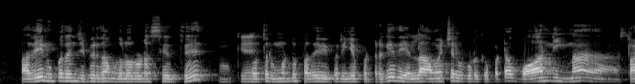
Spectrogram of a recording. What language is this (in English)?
Tamil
